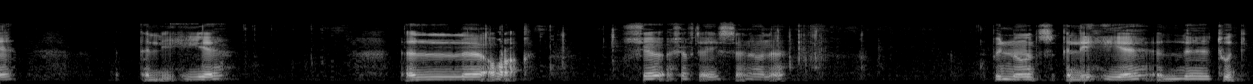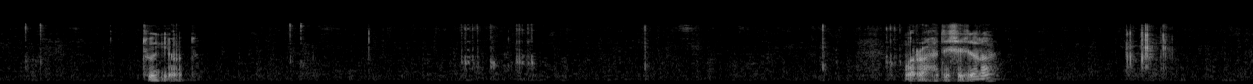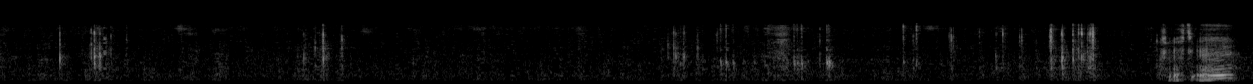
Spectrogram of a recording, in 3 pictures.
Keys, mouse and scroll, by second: 0.8-3.3 middle drag, 3.3-4.8 scroll down 6, 4.8-5.8 scroll down 2, 5.8-8.7 shift+middle drag, 8.7 shift+a, 17.8-19.2 scroll down 10, 19.2-19.7 scroll down 1, 19.7-22.1 middle drag, 22.1-22.7 scroll down 5, 22.7-24.8 scroll up 2, 24.8-27.6 scroll up 1, 27.6 ctrl+z, 31.8 ctrl+z, 32.9-34.2 scroll up 9, 34.9-36.5 drag, 36.5 shift+a.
